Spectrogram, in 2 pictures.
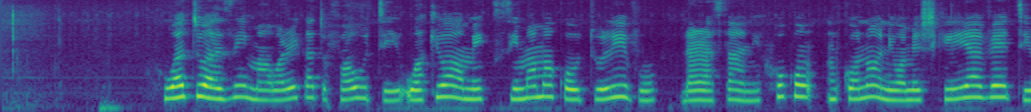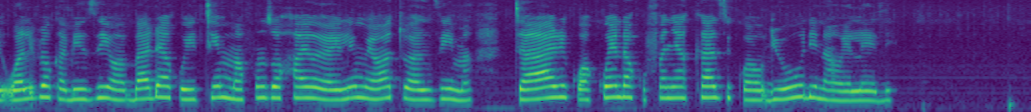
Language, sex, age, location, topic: Swahili, female, 36-49, Dar es Salaam, education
